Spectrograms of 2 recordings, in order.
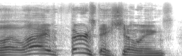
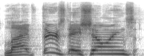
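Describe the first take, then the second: First: Thursday gets heavy, excited emphasis. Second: Thursday gets normal, even emphasis. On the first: The speaker calls it wrong. "a weird emphasis on Thursday" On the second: The speaker calls it right. "not a weird emphasis"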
